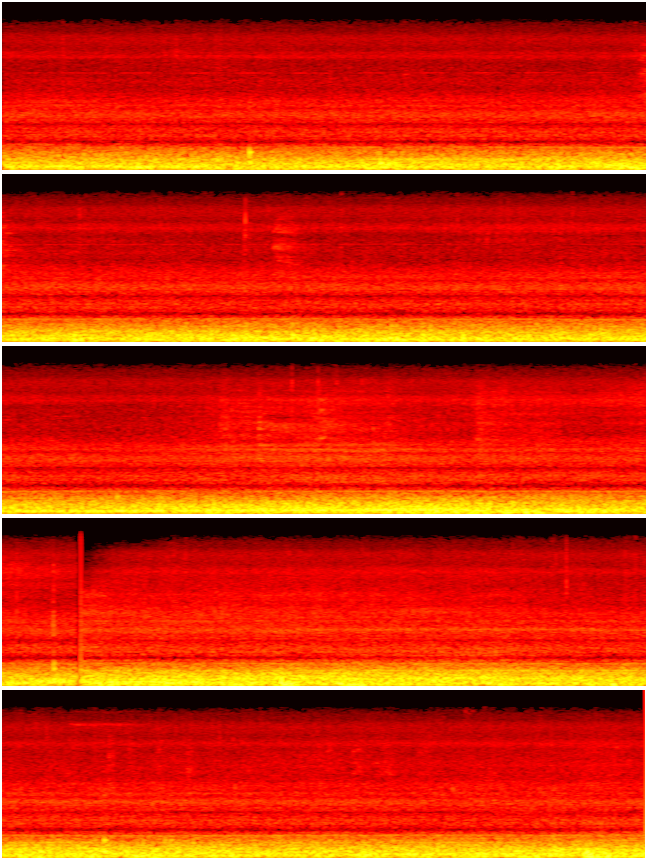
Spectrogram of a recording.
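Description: Steady low outdoor rumble with no distinct events, briefly broken about two-thirds of the way through.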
